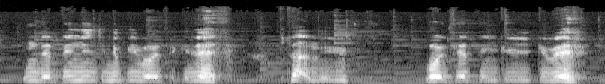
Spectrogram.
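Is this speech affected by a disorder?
Yes: cerebral palsy; some difficulty speaking.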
